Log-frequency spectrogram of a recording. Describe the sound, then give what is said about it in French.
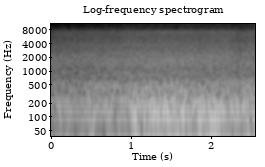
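Waves and wind on a beach foreshore at low tide in Finistère, Brittany: a faint, steady wash of surf blended with a low wind rumble, continuous and without talk. “Nous sommes en Bretagne, dans le Finistère, précisément sur l'estran d'une plage de Lokirec. La mer s'est retirée il y a une heure environ.”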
